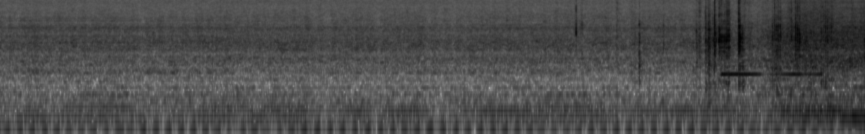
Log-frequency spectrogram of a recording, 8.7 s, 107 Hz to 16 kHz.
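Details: 2002 Ford Mustang GT at idle after installing a thread insert in cylinder 3: lumpy idle with uneven pulse about four times a second, missing beats in exhaust; misfire, cause suspected, unconfirmed.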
